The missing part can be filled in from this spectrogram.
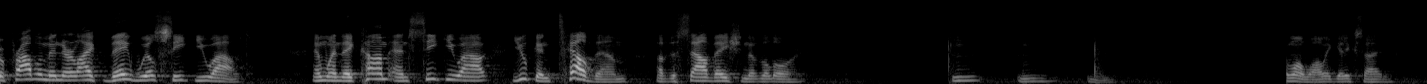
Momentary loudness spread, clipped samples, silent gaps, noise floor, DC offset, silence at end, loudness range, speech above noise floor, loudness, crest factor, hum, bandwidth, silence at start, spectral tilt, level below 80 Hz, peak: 19 LU; under 0.1%; none; -89 dBFS; under 0.1%; 0.35 s; 19 LU; 57 dB; -32 LUFS; 24 dB; none; 16.5 kHz; 0 s; -6 dB/octave; -72 dBFS; -10 dBFS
